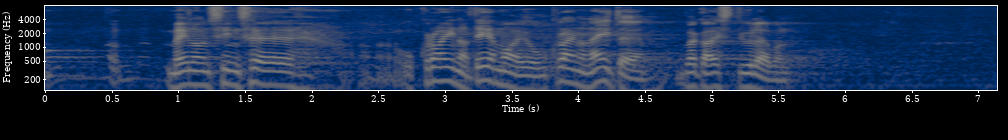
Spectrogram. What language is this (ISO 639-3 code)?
est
